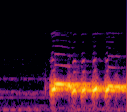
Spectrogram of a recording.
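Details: Zebra dove of the Perkutut Bangkok crossing line singing actively in a training recording; one soft, rolling coo phrase begins after a short silence, made of several quick undulating notes in a steady mellow tone.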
